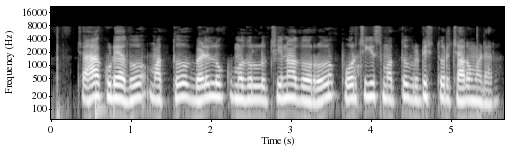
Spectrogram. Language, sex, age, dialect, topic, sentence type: Kannada, male, 18-24, Northeastern, agriculture, statement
